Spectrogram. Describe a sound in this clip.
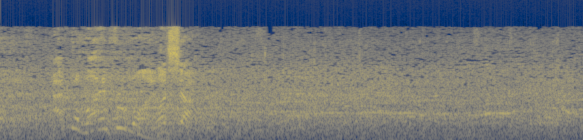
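A large crowd murmurs and cheers in an echoing arena.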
